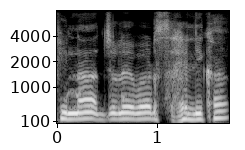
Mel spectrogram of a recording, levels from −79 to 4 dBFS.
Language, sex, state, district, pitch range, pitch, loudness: Hindi, male, Bihar, Araria, 150-165 Hz, 160 Hz, -11 LUFS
